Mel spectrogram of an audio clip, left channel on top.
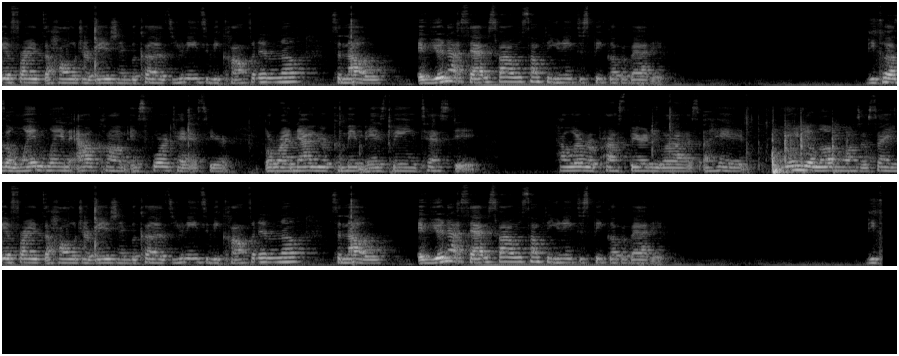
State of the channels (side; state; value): right; drops out; at 8.8 s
